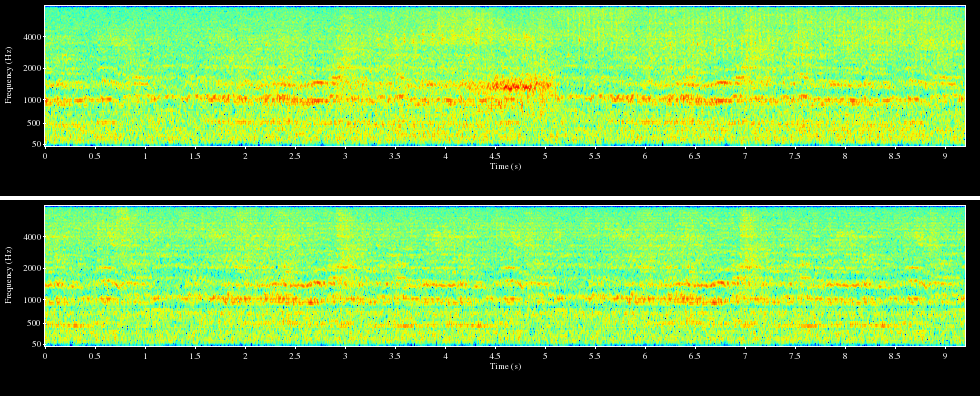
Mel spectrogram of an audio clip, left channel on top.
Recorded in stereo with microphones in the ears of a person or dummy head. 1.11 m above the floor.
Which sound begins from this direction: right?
An insect, at 0.0 s.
